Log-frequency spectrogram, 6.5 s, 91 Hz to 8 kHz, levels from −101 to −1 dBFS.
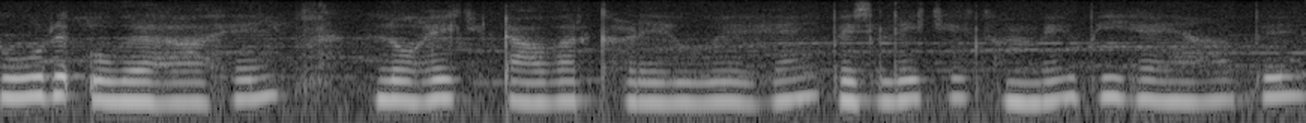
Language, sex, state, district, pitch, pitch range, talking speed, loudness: Hindi, female, Maharashtra, Aurangabad, 210 Hz, 205-230 Hz, 155 wpm, -41 LUFS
